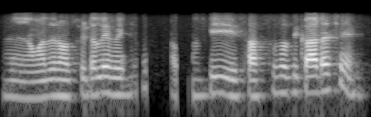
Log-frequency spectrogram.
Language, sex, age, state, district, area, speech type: Bengali, male, 18-30, West Bengal, Jalpaiguri, rural, conversation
